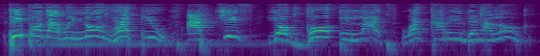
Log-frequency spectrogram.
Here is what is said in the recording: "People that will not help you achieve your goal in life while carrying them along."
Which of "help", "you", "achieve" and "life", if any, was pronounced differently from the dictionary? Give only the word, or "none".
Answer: none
